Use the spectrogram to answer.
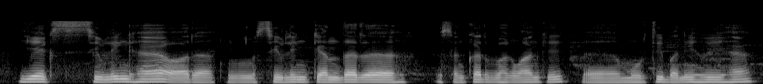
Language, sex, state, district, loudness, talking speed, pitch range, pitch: Hindi, male, Chhattisgarh, Bilaspur, -25 LUFS, 135 wpm, 105-120 Hz, 110 Hz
